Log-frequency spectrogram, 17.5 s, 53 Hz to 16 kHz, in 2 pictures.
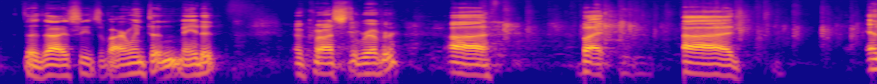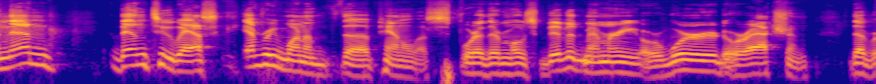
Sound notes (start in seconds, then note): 2.8 audience members laughing; 5.2 audience members clapping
